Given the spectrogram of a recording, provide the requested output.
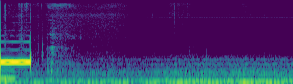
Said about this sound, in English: That noise was an amber alert.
